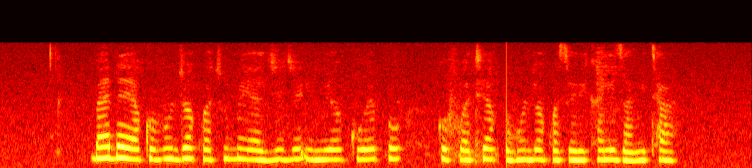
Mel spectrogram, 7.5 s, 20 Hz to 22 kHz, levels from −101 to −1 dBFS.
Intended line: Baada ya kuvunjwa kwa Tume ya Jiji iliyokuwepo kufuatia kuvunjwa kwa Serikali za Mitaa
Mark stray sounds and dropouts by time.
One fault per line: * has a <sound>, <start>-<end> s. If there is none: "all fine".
* has a dropout, 5.0-5.1 s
